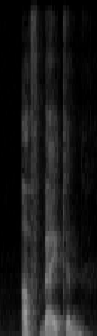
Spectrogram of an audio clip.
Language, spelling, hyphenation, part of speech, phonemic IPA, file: Dutch, afbijten, af‧bij‧ten, verb, /ˈɑvˌbɛi̯tə(n)/, Nl-afbijten.ogg
- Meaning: to bite off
